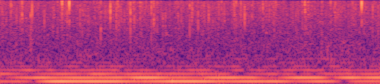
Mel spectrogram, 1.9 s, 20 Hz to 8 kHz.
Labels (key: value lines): label: biophony, midshipman
recorder: SoundTrap 500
